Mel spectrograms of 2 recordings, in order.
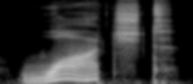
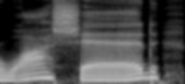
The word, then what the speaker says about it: watched: Played ends in a d sound. Watched ends in a t sound. needed ends in it because it ends in a t or d. It's not play Ed or watch Ed or like Ed. It's played, watched, liked.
